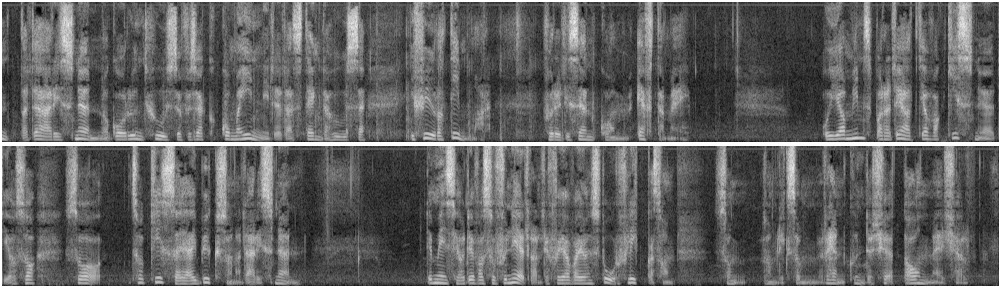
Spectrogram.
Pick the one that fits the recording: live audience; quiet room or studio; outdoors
outdoors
